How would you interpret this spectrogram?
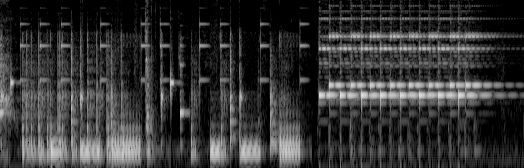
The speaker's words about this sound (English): The phone.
